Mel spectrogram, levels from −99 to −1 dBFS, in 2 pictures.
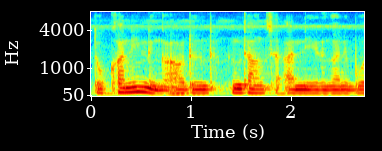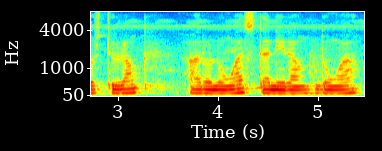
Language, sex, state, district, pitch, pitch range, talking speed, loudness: Garo, male, Meghalaya, West Garo Hills, 125 Hz, 120-135 Hz, 120 wpm, -14 LUFS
